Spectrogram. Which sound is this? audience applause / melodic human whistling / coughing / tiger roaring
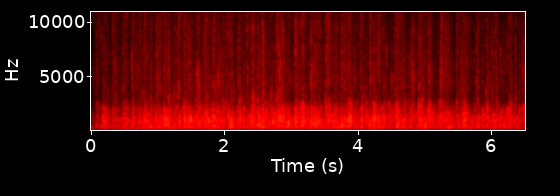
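audience applause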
